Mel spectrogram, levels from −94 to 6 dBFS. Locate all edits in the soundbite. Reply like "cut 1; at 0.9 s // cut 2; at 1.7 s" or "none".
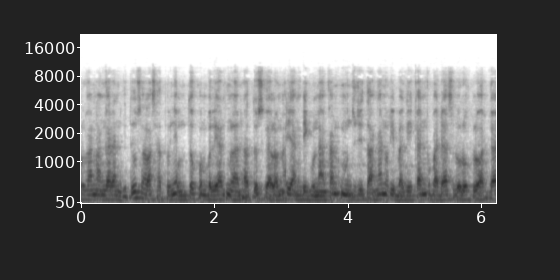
cut 1; at 1.4 s // cut 2; at 2.2 s // cut 3; at 3.1 s // cut 4; at 3.9 s // cut 5; at 4.6 s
